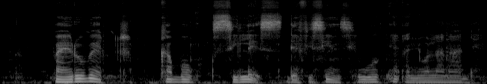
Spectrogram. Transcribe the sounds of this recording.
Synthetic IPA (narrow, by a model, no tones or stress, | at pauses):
pajɾubɛɾtkaboksilesdefisiensiwokeʔaɲolanade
